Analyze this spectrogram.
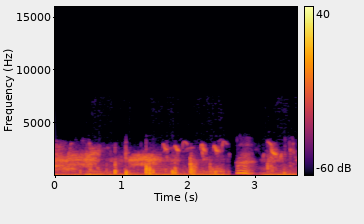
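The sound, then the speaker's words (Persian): Harsh, crow-like cawing and squawking from a bird caught in a venomous spider's trap, repeated in many rough cries with a brief break near the end. “یه پرنده توی دام افتاده. تو دام یه عنکبوت زهردار.”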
